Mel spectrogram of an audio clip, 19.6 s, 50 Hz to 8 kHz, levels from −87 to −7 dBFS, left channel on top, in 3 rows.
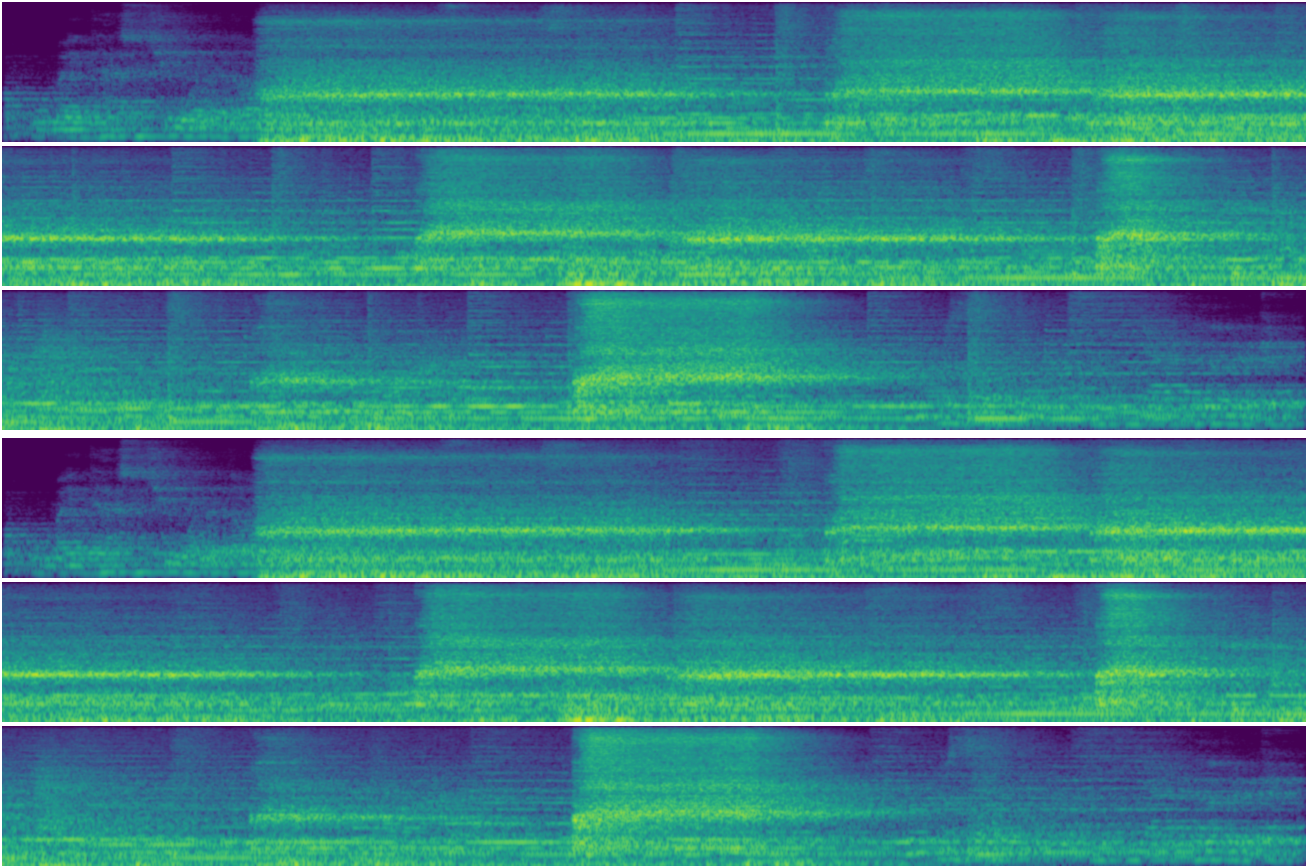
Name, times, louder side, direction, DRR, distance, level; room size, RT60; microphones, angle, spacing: voice 1, 0.1-1.5 2.6-2.8 4.1-8.7 9.2-10.6 17.7-18.0 18.5-19.4, equal, 35° right, -8 dB, 0.5 m, -37 dB
sound 1, 1.2-16.8, right 1 dB, 60° right, 1.0 m, -22 dB
voice 2, 2.1-3.3 10.6-13.9 14.3-17.1 17.5-17.8 18.2-18.4 18.7-19.4, left 1 dB, 25° left, -8 dB, 0.6 m, -38 dB
sound 2, 2.9-18.9, left 2 dB, 60° left, 0.3 m, -29 dB
sound 3, 8.4-9.0 9.7-11.1 11.8-13.2, equal, 90° right, 0.8 m, -41 dB
2.9 x 2.8 x 2.6 m, 2.2 s
head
